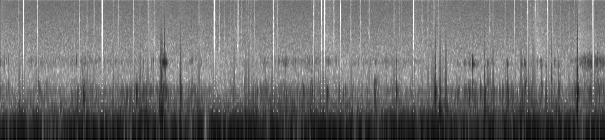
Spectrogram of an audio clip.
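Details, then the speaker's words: Bowel sounds heard through a stethoscope on the belly, which now feels bloated: continuous deep rumbling with scattered gurgles and pops over a low hum, active borborygmi. "ó thể nghe thấy âm thanh của dạ dày ngay cả khi ở gần tim. "Tôi sẽ ấn mạnh ống nghe và nghe ♪". Bạn có thể nghe thấy âm thanh tốt hơn nếu bạn không nhấn mạnh."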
